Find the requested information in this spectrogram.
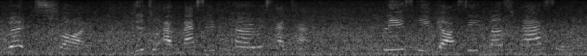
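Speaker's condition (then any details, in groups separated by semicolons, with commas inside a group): No condition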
